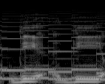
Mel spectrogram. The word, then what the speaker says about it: ye: RPG Capper says people like to call it ye old English, the old English. Apparently ye is not pronounced ye, it's pronounced the, or the King's English.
